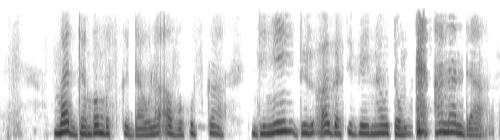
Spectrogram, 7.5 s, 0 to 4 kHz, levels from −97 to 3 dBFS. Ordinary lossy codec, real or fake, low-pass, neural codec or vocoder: AAC, 16 kbps; real; 3.6 kHz; none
